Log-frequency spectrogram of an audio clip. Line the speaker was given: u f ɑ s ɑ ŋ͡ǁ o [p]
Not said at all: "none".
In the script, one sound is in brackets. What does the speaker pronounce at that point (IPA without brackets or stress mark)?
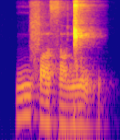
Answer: p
